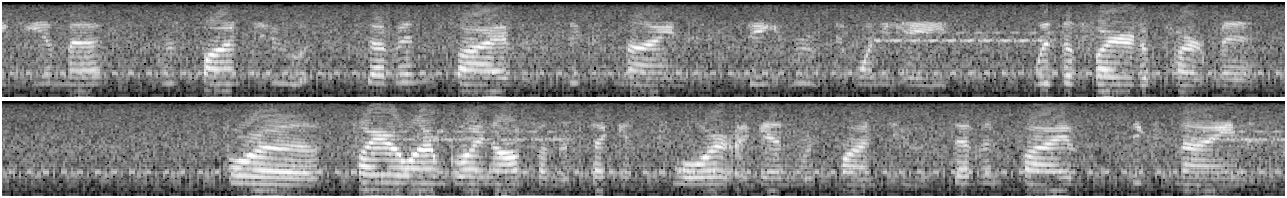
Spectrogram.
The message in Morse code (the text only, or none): none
